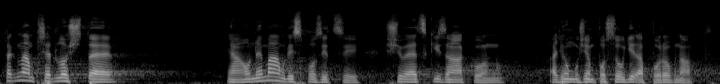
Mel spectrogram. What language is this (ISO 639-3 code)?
ces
